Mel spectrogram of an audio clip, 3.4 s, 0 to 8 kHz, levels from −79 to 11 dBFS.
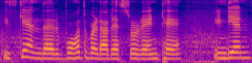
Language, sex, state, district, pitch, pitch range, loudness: Hindi, female, Haryana, Charkhi Dadri, 235 Hz, 225-255 Hz, -15 LUFS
